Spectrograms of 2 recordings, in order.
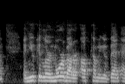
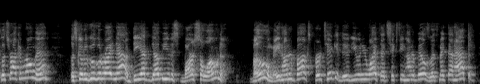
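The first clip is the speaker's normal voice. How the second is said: pitched up high, pumped retelling of his own pep talk; retold hype; 6 semitones higher than usual. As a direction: replay how you fired him up, high and eager.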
